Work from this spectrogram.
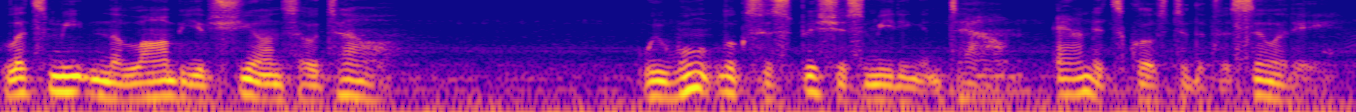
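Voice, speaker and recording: A man's voice: low voice, lively intonation, moderate pace, a little hiss or hum. An actor playing a cool, level-headed man planning a covert mission in a sci-fi video game. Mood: calm, discreet. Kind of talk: English video game dub acting.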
